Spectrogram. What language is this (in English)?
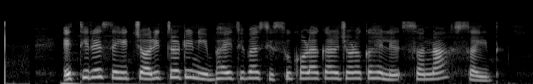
Odia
